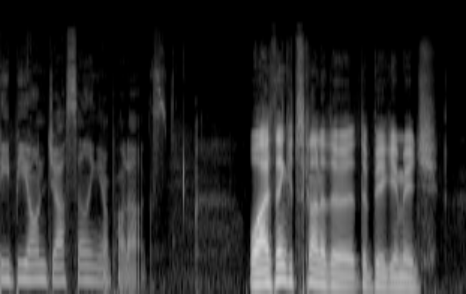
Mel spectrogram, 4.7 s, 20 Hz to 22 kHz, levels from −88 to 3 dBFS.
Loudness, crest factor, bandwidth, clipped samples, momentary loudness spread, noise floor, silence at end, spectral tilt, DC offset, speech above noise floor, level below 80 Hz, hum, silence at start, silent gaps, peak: -24 LUFS; 24 dB; 14.5 kHz; under 0.1%; 23 LU; -62 dBFS; 0.35 s; -5.5 dB/octave; under 0.1%; 37 dB; -60 dBFS; none; 0 s; none; -4 dBFS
